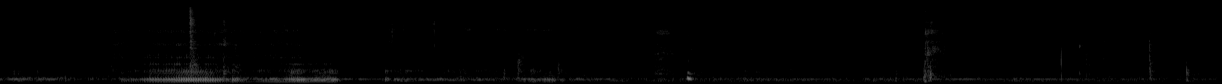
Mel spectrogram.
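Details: Sleeping Boxer snoring: a couple of short, buzzy snorts in the first few seconds, followed by softer breathing with scattered faint clicks and small background noises.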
